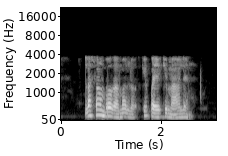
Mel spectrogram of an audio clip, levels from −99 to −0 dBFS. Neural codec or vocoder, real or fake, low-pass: none; real; 3.6 kHz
